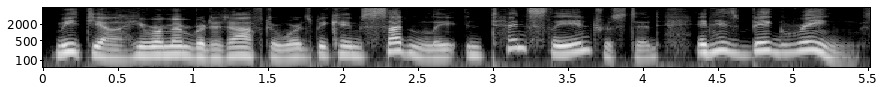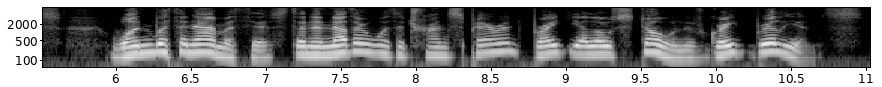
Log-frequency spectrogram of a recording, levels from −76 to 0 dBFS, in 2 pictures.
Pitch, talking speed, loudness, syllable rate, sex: 155 Hz, 150 wpm, -17 LUFS, 4.8 syllables/s, male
